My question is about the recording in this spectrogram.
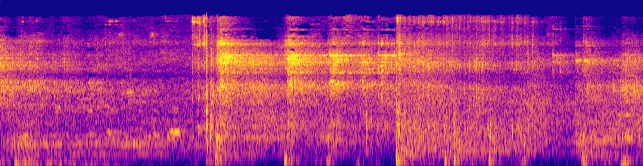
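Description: Loaded barbells with Eleiko rubber bumper plates knocking and thudding in a weightlifting hall: several separate heavy impacts, the loudest about two and four seconds in, as bars are set down on jerk blocks and platforms.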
